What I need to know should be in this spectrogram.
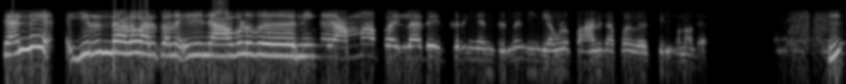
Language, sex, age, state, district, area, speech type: Tamil, female, 60+, Tamil Nadu, Dharmapuri, rural, conversation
